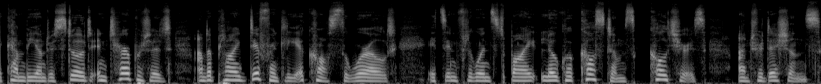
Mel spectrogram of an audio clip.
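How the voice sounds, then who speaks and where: A woman with an unremarkable speaking voice talks at a moderate pace, her fairly low pitch showing ordinary variation, in a very clean recording with a silent background. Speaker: podcast host. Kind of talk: interview, scripted intro.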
